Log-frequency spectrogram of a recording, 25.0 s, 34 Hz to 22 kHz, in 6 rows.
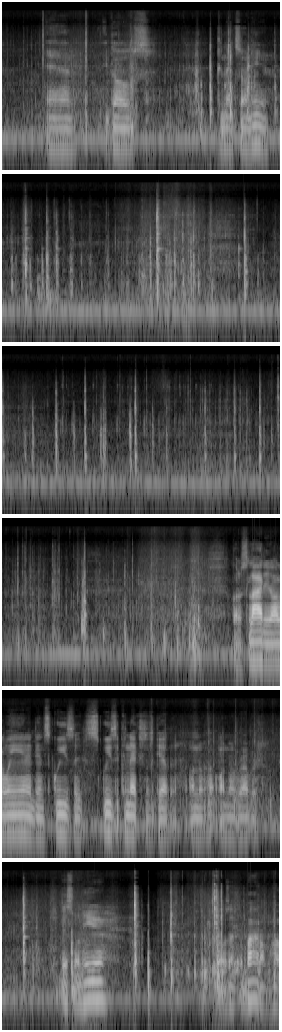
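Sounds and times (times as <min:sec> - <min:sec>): steady low hum: 0:00.0 - 0:25.0
metal lines clicking and tapping: 0:02.8 - 0:14.6.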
